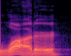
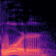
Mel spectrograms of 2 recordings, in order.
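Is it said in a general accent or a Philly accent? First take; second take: general; Philly. First: It is said in a general American accent. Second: It is said in a Philly accent.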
